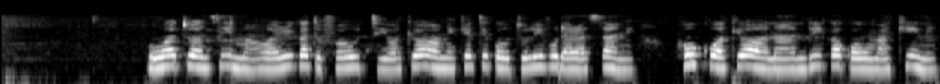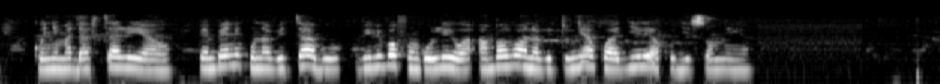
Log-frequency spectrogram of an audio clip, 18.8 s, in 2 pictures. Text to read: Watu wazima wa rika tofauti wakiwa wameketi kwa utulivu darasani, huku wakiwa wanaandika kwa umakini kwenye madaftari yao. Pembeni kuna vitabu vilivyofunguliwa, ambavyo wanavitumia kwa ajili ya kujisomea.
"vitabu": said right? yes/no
yes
